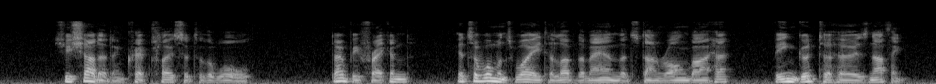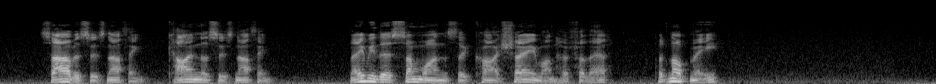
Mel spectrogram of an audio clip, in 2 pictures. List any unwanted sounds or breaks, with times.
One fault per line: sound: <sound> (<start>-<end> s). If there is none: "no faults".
no faults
